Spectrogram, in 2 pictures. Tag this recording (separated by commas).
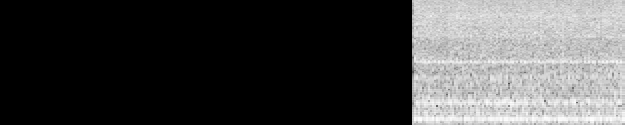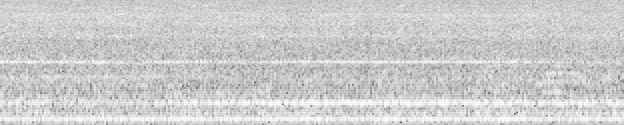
Power tool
